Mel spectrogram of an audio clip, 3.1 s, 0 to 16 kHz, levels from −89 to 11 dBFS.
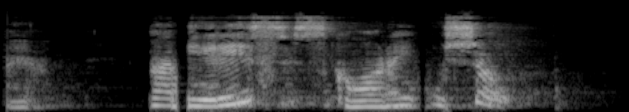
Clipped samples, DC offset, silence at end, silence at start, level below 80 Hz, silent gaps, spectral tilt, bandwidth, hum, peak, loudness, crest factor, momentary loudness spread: under 0.1%; under 0.1%; 0.6 s; 0.05 s; -68 dBFS; none; -2.5 dB/octave; 10 kHz; none; -8 dBFS; -21 LUFS; 16 dB; 18 LU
